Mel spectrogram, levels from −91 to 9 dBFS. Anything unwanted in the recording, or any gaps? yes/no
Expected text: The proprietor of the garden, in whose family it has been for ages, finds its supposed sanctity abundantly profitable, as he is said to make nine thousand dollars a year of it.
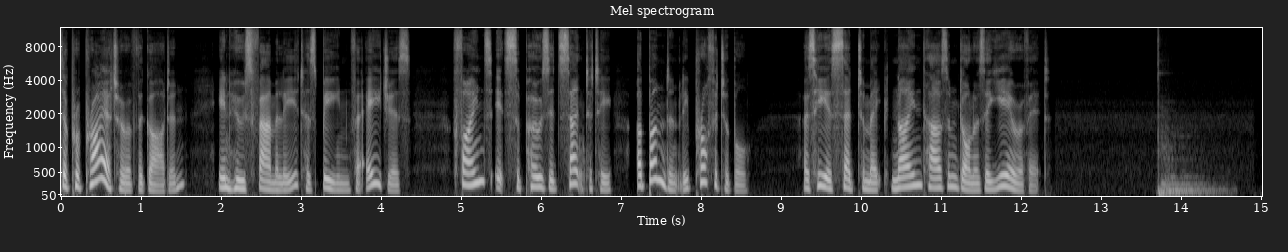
yes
